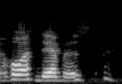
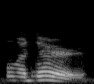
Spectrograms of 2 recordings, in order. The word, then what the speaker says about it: hors d'oeuvre: We was reading something in the classroom, and I said horse devils. right. Horse divers, horse diver. Mhm. And the teacher said, "Oh no, no, Kim, that's a French word. It's pronounced hors d'oeuvre."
